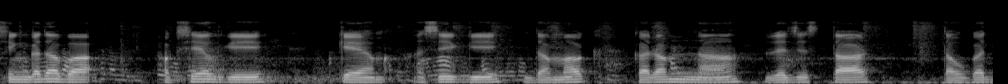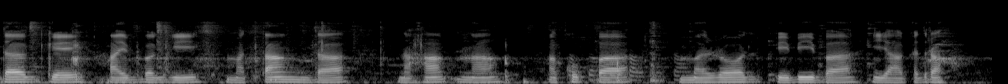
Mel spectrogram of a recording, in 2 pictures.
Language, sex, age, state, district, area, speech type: Manipuri, male, 18-30, Manipur, Kangpokpi, urban, read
